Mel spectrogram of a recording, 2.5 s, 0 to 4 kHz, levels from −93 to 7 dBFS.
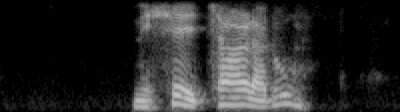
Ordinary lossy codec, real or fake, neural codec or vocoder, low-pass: Opus, 24 kbps; fake; codec, 44.1 kHz, 7.8 kbps, DAC; 3.6 kHz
